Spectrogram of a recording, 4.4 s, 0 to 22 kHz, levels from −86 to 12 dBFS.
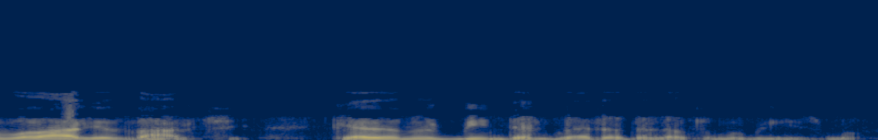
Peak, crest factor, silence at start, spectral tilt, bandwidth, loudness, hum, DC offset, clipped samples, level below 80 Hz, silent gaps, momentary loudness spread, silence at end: -6 dBFS; 18 dB; 0 s; -4.5 dB/octave; 7.6 kHz; -24 LUFS; none; under 0.1%; under 0.1%; -66 dBFS; none; 17 LU; 0.1 s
